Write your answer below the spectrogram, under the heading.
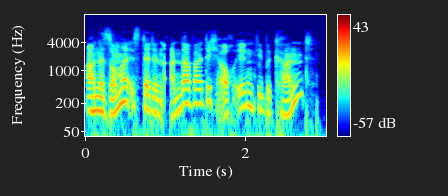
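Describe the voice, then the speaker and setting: A man's voice: on the high side, big pitch swings, a little fast, darkish tone, no room sound. A man hosting an interview, asking prepared questions. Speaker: podcast host and interviewer. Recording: dry, slightly dull lo-fi sound.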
